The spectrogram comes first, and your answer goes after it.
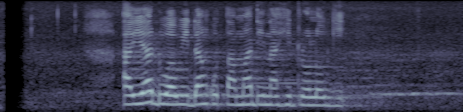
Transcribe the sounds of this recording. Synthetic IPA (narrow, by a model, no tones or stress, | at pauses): ʔajaduawidaŋut̪amadinaɦidɾɔlɔɡi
